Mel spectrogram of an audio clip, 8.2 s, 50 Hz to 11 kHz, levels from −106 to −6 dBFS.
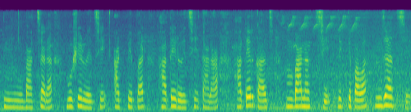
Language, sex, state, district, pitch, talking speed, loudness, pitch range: Bengali, female, West Bengal, Kolkata, 215 Hz, 110 wpm, -19 LUFS, 195-225 Hz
